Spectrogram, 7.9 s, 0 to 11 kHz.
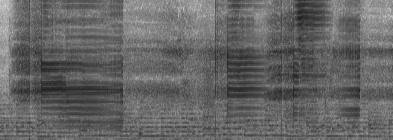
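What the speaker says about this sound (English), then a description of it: "So got the welder over here, got it all fired up, got it marked, it's welded in." A welder fires up on a C8 Corvette drift car chassis during fabrication, giving a loud, steady electric buzz and hum that runs unbroken through the whole stretch with no talking.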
